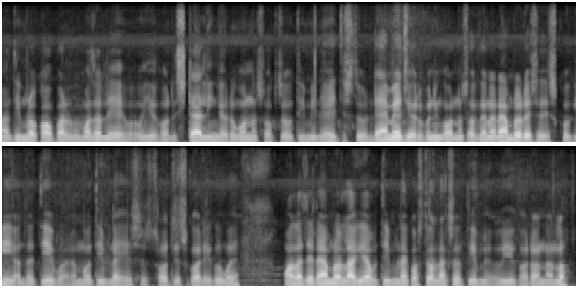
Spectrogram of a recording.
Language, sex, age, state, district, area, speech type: Nepali, male, 45-60, West Bengal, Kalimpong, rural, spontaneous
